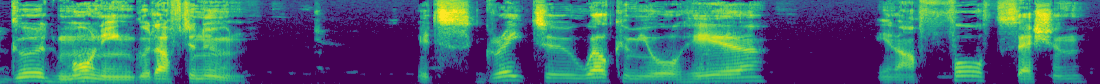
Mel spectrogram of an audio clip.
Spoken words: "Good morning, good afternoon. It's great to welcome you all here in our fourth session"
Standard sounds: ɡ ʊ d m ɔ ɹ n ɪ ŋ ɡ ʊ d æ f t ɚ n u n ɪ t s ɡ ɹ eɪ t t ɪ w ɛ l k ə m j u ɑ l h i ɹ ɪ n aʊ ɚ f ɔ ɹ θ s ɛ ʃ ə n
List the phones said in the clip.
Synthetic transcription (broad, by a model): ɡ ʊ d m ɔ ɹ n ɪ ŋ ɡ ʊ d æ f t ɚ n u n ɪ t s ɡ ɹ eɪ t t ɪ w ɛ l k ə m j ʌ h i ɹ ɪ n aʊ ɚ f ɔ ɹ θ s ɛ ʃ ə n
